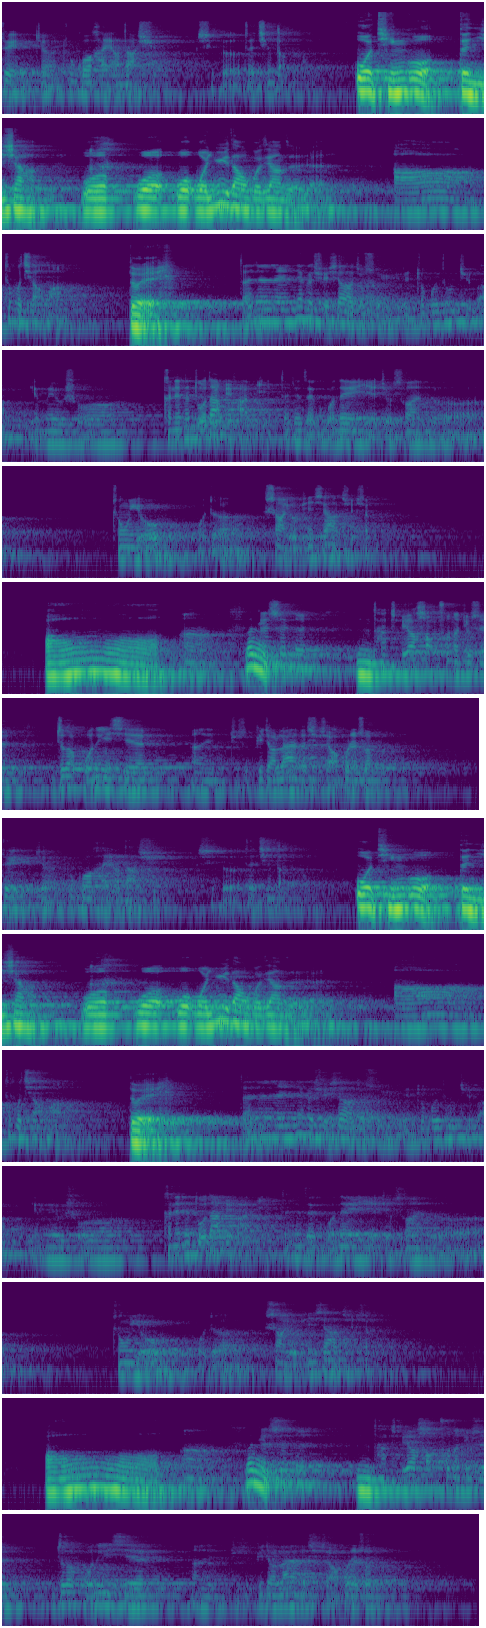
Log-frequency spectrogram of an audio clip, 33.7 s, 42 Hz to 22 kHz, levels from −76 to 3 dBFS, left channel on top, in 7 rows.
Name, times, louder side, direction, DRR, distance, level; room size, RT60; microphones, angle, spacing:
voice 1, 0.0-1.5 1.9-2.8 5.7-6.0 8.7-10.4 12.0-15.7 16.1-19.3 20.4-20.9 21.2-22.9 25.9-27.4 27.8-30.4 30.8-32.6, left 2 dB, 50° left, 4 dB, 1.5 m, -42 dB
voice 2, 3.5-5.2 5.6-5.9 6.1-8.2 10.9-11.4 24.5-25.7 26.5-26.9 27.6-27.9, left 2 dB, 30° left, 13 dB, 0.4 m, -23 dB
13.5 x 8.0 x 9.9 m, 2.8 s
head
